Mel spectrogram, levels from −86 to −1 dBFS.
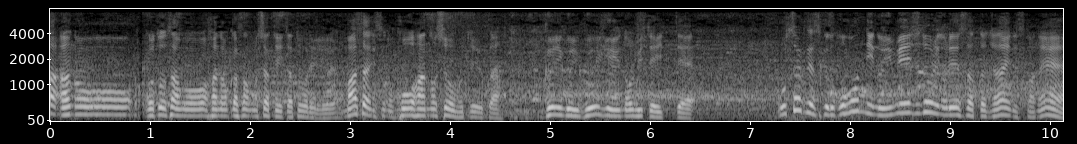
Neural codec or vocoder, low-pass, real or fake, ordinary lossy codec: vocoder, 22.05 kHz, 80 mel bands, Vocos; 7.2 kHz; fake; none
